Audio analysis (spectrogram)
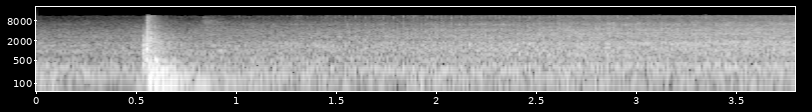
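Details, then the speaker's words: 2018 Jeep Grand Cherokee Laredo after a cylinder 1 misfire was fixed by engine computer update and reprogramming only, coolant steady at 92: one thump, then an even, smooth, steady idle with no stumble. "المحرك صافي."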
